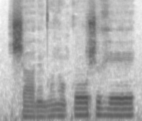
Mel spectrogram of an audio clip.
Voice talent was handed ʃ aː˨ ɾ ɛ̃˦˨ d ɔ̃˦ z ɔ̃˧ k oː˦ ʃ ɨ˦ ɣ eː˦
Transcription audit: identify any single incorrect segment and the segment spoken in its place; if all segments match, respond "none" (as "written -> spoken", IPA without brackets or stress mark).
none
